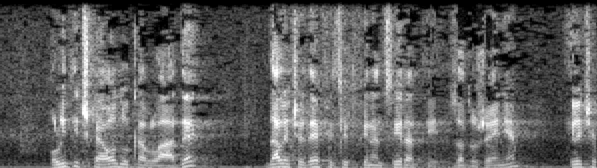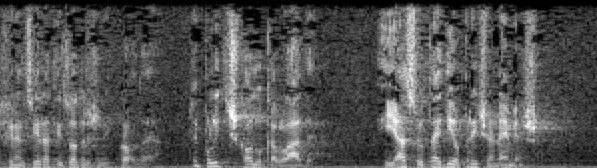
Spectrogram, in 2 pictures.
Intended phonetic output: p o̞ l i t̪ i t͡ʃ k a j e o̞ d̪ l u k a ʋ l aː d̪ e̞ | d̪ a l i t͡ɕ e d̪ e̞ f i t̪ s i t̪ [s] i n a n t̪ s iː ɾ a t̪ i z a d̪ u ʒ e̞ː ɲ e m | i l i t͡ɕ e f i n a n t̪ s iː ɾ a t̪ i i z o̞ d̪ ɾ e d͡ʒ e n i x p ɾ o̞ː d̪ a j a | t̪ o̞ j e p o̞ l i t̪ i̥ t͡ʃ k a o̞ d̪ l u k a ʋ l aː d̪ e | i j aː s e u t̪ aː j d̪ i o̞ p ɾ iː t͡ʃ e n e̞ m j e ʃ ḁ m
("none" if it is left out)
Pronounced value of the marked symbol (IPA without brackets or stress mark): f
